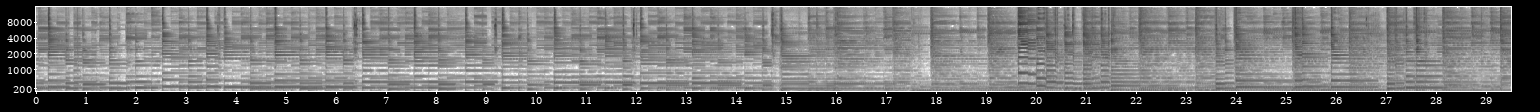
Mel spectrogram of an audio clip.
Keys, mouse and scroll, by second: 5.8 middle click, 6.3 z, 8.2-9.7 typing, 8.6 Tab, 9.0 Tab, 9.0 middle click, 9.2 Tab, 12.2 z, 12.5 a, 12.8 Tab, 13.0 a, 13.2 g, 14.3 ctrl+KP_Subtract, 14.5 a, 15.3 ctrl+KP_Add, 15.6-18.0 typing, 18.5-19.4 drag, 19.0 s, 20.4 shift+d, 20.6 s, 22.1 ctrl+KP_Subtract, 22.3 a, 22.8 click, 22.9 s, 26.1 s, 27.8 a, 28.7 shift+s, 29.1 shift+a.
